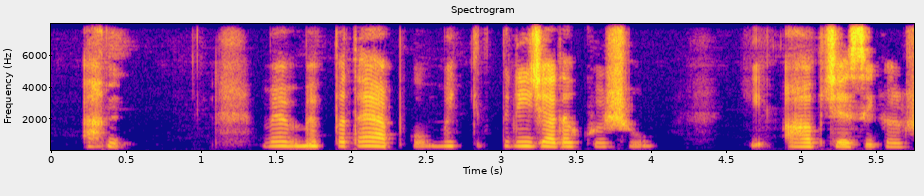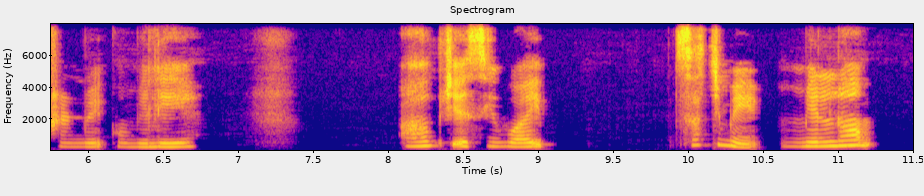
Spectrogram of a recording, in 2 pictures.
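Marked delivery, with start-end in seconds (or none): none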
